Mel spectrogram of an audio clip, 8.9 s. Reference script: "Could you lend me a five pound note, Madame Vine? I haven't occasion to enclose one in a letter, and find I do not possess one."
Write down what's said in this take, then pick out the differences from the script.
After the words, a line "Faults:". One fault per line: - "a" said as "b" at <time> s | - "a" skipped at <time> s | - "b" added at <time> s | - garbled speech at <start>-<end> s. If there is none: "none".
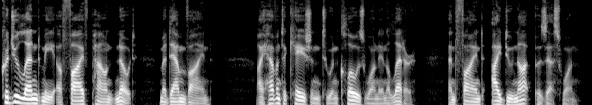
"Could you lend me a five pound note, Madame Vine? I haven't occasion to enclose one in a letter, and find I do not possess one."
Faults:
none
